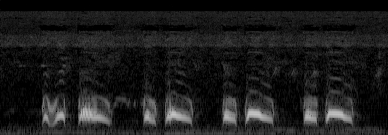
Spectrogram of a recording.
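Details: Spotted dove used as a lure for trapping, giving paired coos: a short wavering note, then a longer, falling, throaty coo. Four pairs come about once a second, with a faint low rumble underneath.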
